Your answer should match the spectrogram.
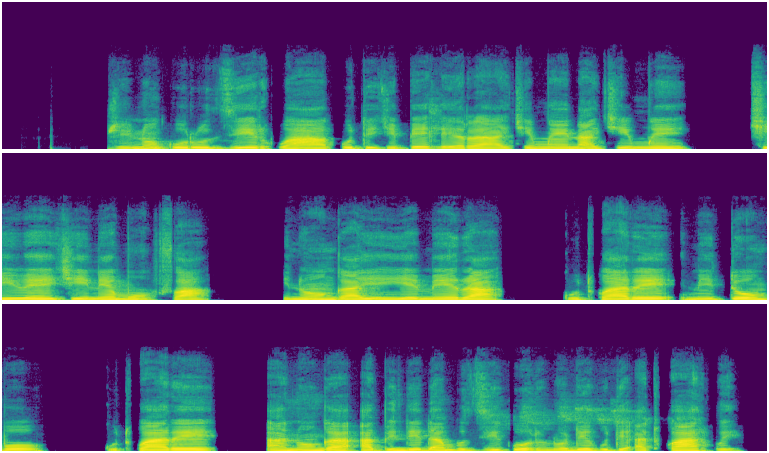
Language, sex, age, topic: Ndau, male, 25-35, health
